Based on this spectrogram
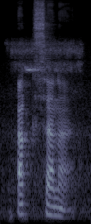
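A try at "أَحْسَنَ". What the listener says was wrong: Bukan aksana tapi ahsana, naam.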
